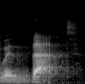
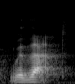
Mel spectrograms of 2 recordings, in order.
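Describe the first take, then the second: No difference in how they are said.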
